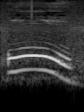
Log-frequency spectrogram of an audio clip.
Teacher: जब हम ओम बोलते हैं तो हमारी जो आवाज है वो थोड़ी देर के लिए खिंचती है, यानी कि उसे बोलने में हमें अधिक समय लगता है। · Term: प्लुत स्वर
